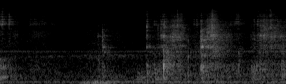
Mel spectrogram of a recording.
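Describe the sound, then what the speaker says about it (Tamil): Roasted gram (pottukadalai) dry roasting in a pan, with light scraping and rattling of a spoon against the metal, a few sharper clinks near the end, close and moderately quiet with no voices. "இப்போ இதை நம்ம லைட்டாக ரோஸ்ட் பண்ணி எடுத்துக்கலாம்"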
